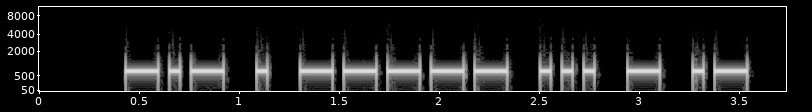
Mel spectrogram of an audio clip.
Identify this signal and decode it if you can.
Morse code, heard as a keyed tone, about 22 wpm, 700 Hz. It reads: KE0STA
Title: USA Call Signs 22wpm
